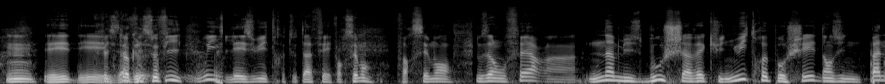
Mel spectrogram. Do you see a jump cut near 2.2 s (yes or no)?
yes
